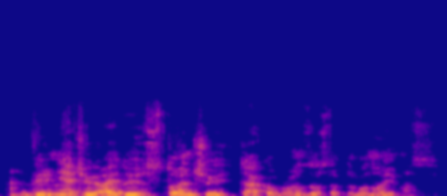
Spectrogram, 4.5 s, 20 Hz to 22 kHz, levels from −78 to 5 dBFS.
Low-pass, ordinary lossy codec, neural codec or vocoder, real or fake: 10.8 kHz; AAC, 32 kbps; none; real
